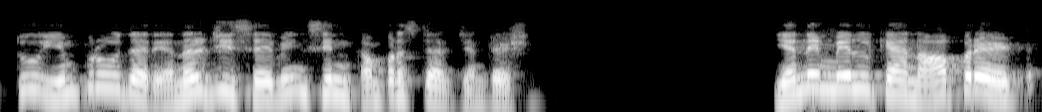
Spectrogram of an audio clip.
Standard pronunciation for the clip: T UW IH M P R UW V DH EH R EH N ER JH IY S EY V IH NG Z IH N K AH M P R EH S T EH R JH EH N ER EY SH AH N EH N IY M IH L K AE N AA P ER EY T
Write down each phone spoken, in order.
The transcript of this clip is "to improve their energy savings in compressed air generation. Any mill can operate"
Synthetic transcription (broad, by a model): T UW IH M P R UW V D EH R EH N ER JH IY S EY V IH NG S IH N K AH M P R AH S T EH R JH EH N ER EY SH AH N EH N IY M IH L K AE N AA P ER EY T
